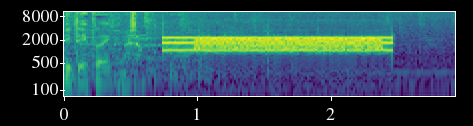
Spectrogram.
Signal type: packet radio (AX.25, as in APRS)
